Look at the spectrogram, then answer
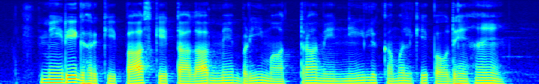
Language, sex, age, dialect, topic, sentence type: Hindi, male, 31-35, Marwari Dhudhari, agriculture, statement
